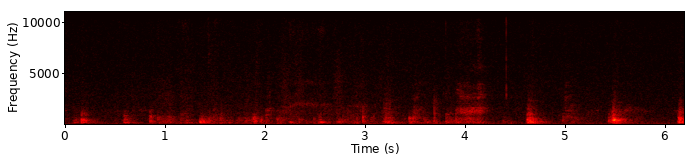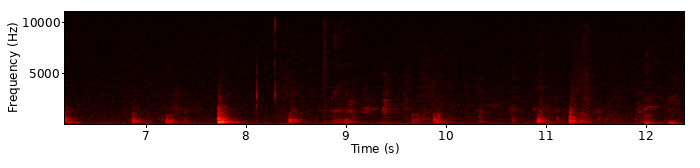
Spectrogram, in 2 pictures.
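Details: Eight-week-old Shar Pei puppy playing indoors with a man: short breathy pants and soft grunting bursts, irregular, roughly every half second, with faint whimpers and handling noises in a small room.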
